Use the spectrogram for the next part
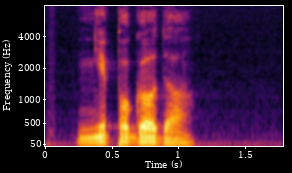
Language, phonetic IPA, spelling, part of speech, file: Polish, [ˌɲɛpɔˈɡɔda], niepogoda, noun, Pl-niepogoda.ogg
